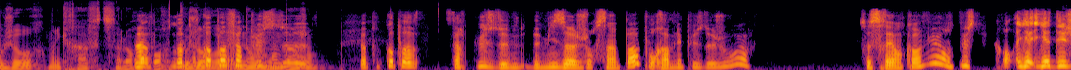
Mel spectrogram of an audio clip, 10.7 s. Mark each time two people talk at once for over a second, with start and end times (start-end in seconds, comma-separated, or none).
1.3-3.1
